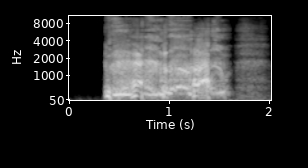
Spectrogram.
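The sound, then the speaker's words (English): A man coughs into a handkerchief with a single throaty, voiced rasp lasting about a second, then a fainter breathy tail. “coughed once more into his handkerchief and left the room.”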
